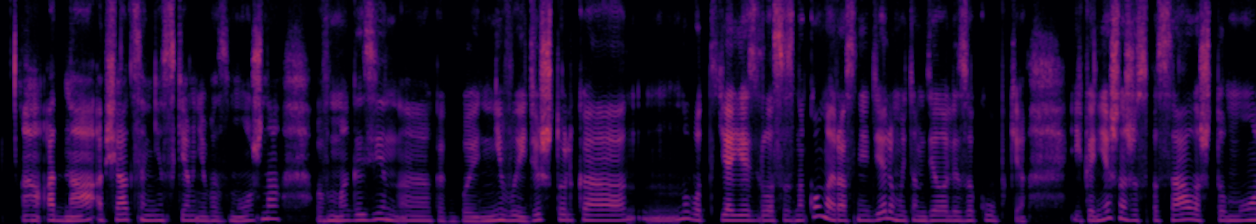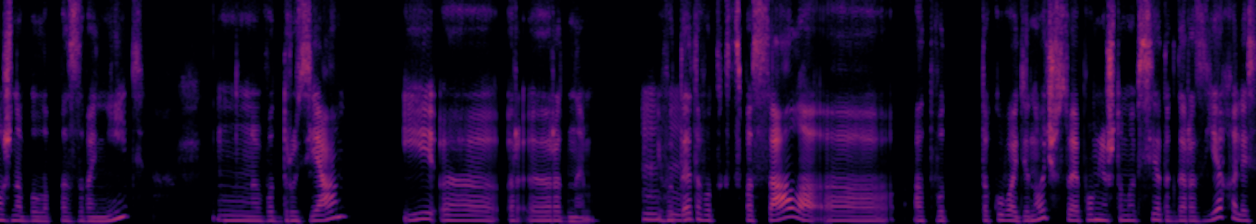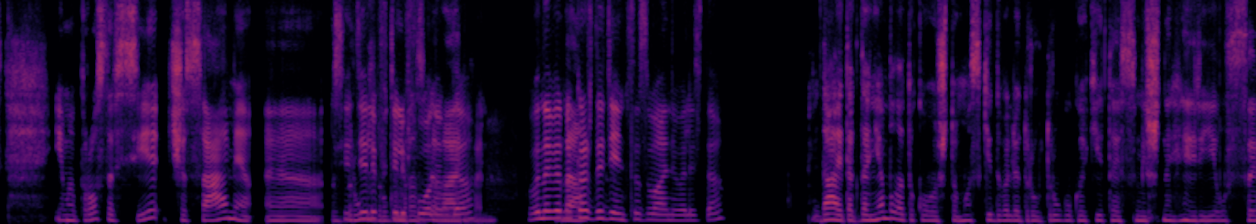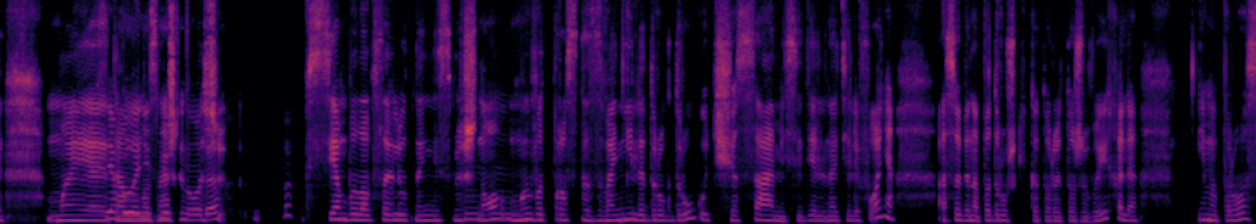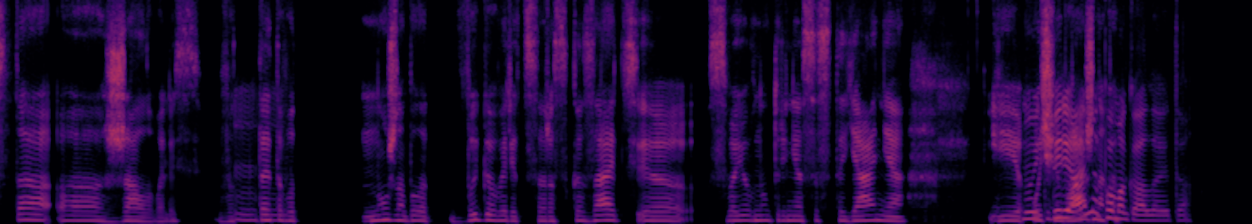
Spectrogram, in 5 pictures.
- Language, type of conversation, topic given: Russian, podcast, Что помогает людям не чувствовать себя одинокими?
- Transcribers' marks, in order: tapping; laughing while speaking: "смешные"; chuckle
